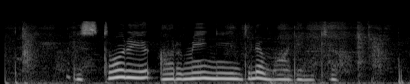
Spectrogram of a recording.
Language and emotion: Russian, neutral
